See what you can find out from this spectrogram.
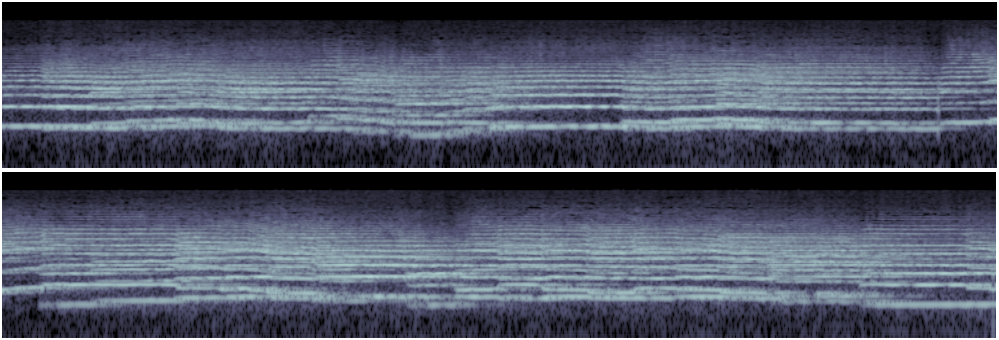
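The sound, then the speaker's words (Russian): Vladimir horn, a Russian shepherd's wooden horn, plays an unaccompanied melody. The tone is bright and reedy, with held notes that step and glide between pitches in a continuous, loud line. “По всей Центральной России прославились своей игрой владимирские пастухи, когда ходили на заработки по разным губерниям. А отсюда и инструмент, на котором они играли, стали называть «Владимирский рожок».”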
